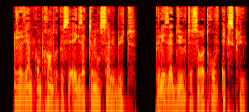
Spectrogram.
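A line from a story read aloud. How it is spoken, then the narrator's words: Plain. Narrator (French): dit-elle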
